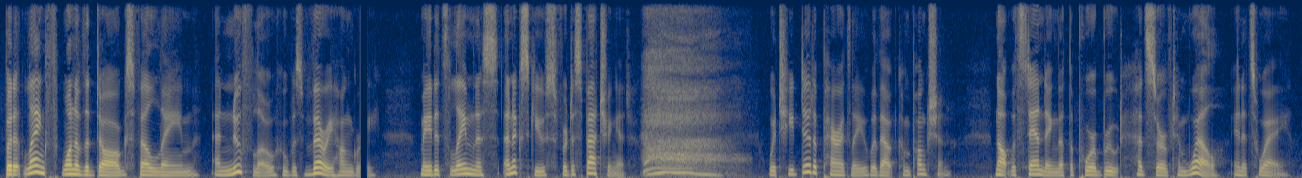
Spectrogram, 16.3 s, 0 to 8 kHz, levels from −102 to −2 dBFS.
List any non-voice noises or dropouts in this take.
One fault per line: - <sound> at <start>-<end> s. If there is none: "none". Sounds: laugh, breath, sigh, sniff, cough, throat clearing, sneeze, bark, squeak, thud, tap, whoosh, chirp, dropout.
- dropout at 4.5-4.6 s
- breath at 8.0-9.4 s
